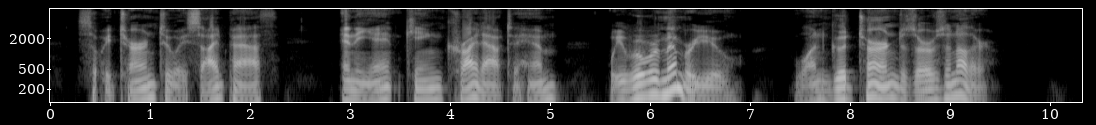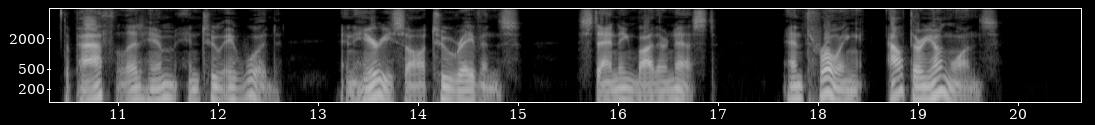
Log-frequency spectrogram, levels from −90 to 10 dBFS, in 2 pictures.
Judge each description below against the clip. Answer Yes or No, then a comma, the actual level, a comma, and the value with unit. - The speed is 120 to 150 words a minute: Yes, average, 140 wpm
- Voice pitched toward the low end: Yes, low, 100 Hz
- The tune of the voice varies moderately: Yes, average, 4.7 semitones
